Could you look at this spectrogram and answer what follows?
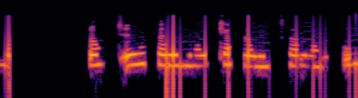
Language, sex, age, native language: Icelandic, female, 12, Icelandic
